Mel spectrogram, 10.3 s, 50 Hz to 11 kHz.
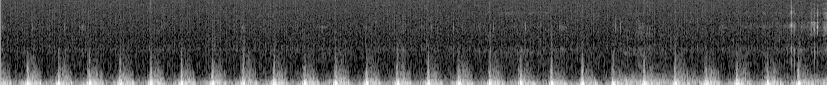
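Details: Heart sounds with frequent arrhythmia attributed to compression of the heart; rapid low thumps, about 150 a minute, mostly steady with occasional uneven spacing; irregular heartbeat with extra beats.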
